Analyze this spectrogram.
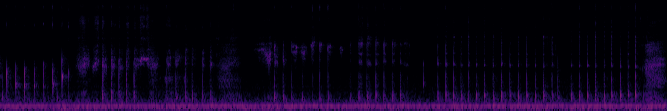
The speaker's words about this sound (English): Okay, and we're just gonna pencil that in. We're just gonna pencil it in. Make the shape. Just make the shape real quick, and then.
